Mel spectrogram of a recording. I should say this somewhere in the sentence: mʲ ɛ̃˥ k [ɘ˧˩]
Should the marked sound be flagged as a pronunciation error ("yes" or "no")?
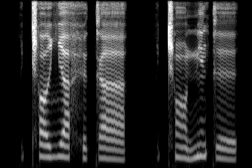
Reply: no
